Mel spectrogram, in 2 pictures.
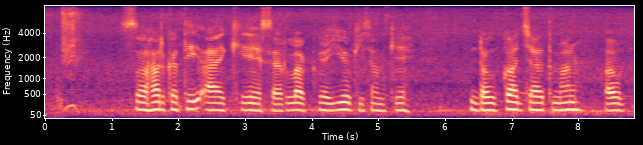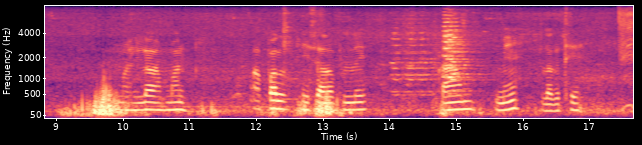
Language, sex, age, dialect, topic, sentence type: Chhattisgarhi, male, 18-24, Northern/Bhandar, agriculture, statement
